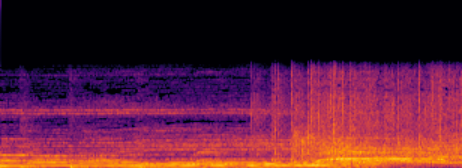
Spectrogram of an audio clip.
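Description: A group of young men sing in close harmony behind a lead voice.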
